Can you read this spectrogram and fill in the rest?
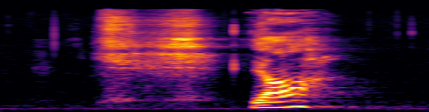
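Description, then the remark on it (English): A person takes an airy, hissing breath in, then releases a short voiced breath out, so the two breaths sound like the name Yahweh, a soft two-syllable word spoken alone. “But Rob Bell noticed and pointed out that the name Yahweh is actually the very sound of breathing.”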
